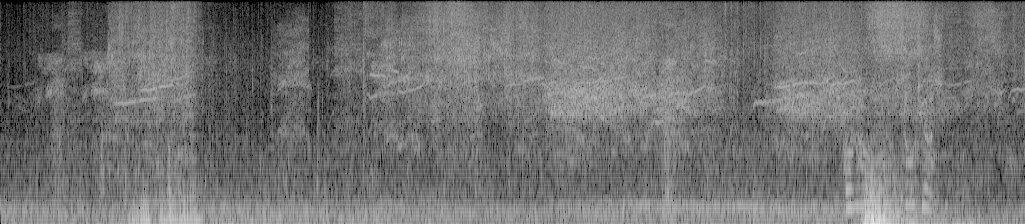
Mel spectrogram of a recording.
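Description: A fire crackles and hisses nearby.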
